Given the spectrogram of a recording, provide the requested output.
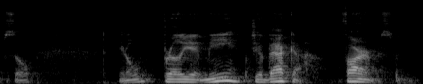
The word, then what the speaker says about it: Jabeka: you know brilliant me jebecca farms right away my wife says ah you know tyler no everybody will pronounce that jabika farms i'm like oh no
